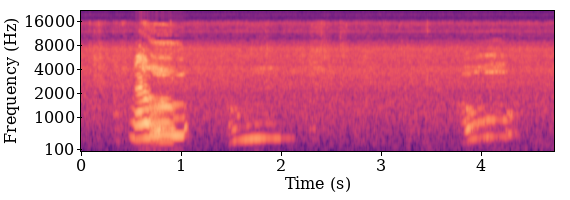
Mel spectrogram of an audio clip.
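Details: A cat calls out while defecating. It gives a loud, harsh, strained cry, then two softer, moaning wails that slide downward, with near-silent pauses between them indoors.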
